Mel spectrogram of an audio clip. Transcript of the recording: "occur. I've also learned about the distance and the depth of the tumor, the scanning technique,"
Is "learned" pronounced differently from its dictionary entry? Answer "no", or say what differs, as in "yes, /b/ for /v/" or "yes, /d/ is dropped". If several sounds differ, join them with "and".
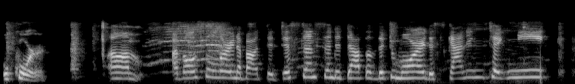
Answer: no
